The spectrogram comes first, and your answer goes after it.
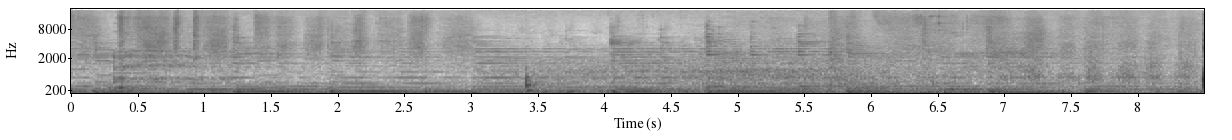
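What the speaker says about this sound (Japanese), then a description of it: "拭き取りもね、1回も2回もしっかり拭いてね、磨いてあります。" A cloth wipes and polishes oiled wood on a heavy glass-topped table, with a steady, quiet rubbing that continues throughout over a low hum.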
